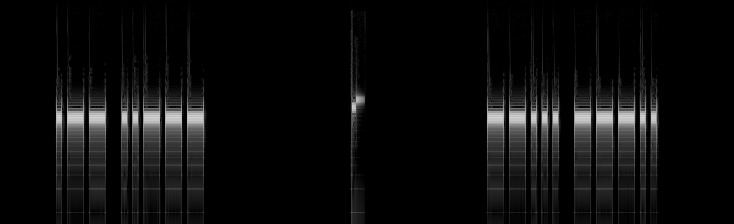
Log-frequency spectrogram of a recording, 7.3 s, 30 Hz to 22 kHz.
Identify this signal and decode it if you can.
Morse code, heard as a keyed tone, about 22 wpm, 700 Hz. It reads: W2 78
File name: practice / 22wpm / Two Letter-Number Combinations - 22wpm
